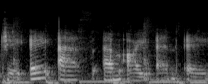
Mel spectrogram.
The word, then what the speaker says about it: Jasmina: Another one here that's floral inspired, we have Jasmina, spelled J-A-S-M-I-N-A, Jasmina.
